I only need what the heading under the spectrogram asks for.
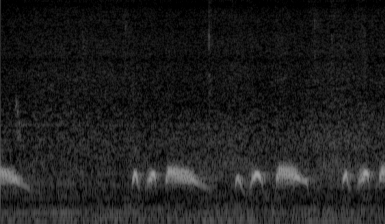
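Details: Spotted dove cooing in rain and wind. A falling coo opens, then phrases of two quick soft notes and a longer descending coo repeat three times. A low rumble continues throughout.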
